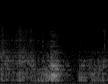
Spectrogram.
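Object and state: Nothing is struck.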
